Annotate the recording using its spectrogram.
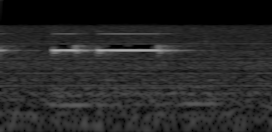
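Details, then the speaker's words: High-pitched electronic alarm beeps over a quiet room hum: infusion pump air-in-line alarm during a simulated nursing demonstration of an IV magnesium sulfate infusion, before back-priming the line. "let's see we've got some air so we're just going to back prime it"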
